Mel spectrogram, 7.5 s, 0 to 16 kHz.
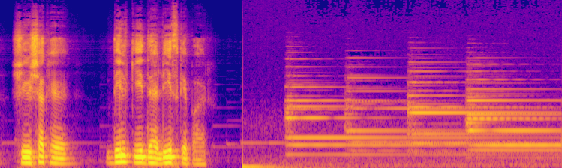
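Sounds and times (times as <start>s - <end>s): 
speech: 0.2s - 2.8s
distant clock tower bell chiming: 3.7s - 7.4s.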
